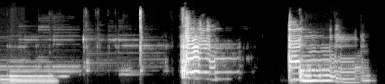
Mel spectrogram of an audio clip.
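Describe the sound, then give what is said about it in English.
Bright plucked notes and chords drenched in spring reverb from an analog spring reverb modeler, each strike blooming into a shimmering, metallic wash that rings out and fades, with a quiet gap between phrases; no one speaks. “That reverb is a spring modeler of a room.”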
